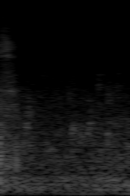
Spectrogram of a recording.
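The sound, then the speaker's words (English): A female dog lapping water in quick, wet, rhythmic laps, quiet, with no talking over it. “That's my dog lapping water.”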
